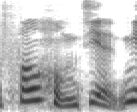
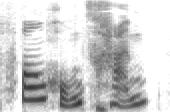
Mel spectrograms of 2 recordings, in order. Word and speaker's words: 方鸿渐: 嗯今天是我第二次读《围城》，我惊讶的发现，跟室友聊起《围城》的时候，我一直把男主角方鸿渐念成了方鸿残，就是惭愧的惭，就是竖心旁的残。男主角明明叫方鸿渐，三点水加一个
